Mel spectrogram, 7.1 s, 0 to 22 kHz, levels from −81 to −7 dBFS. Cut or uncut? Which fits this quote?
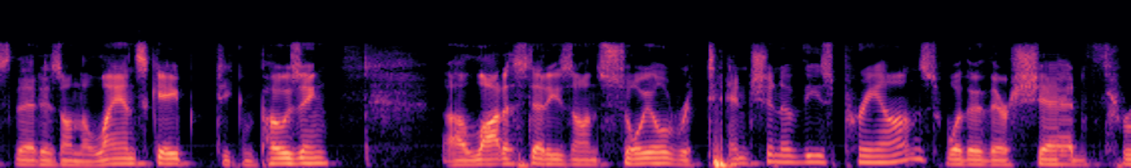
uncut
